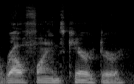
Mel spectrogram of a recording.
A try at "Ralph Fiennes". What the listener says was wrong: What is it with you and mispronouncing the man's name, bro? There's no L. There's no L.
